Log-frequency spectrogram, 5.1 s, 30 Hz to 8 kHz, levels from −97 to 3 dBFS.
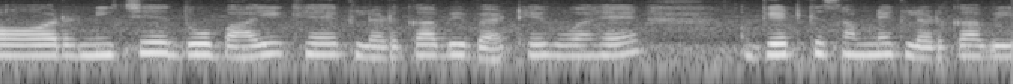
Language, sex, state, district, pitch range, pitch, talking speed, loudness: Hindi, female, Punjab, Fazilka, 200-220 Hz, 215 Hz, 215 wpm, -19 LUFS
